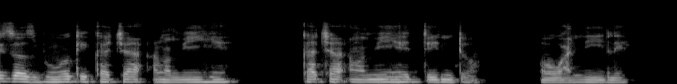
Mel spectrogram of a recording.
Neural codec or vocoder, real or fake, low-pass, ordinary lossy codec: codec, 16 kHz, 4 kbps, X-Codec, HuBERT features, trained on balanced general audio; fake; none; none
